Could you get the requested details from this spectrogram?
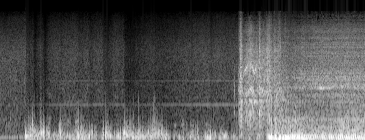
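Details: Ford van start after fixing a faulty positive battery terminal that caused intermittent no-starts: a few seconds of rough cranking, then the engine catches cleanly and settles into a steady, even idle, a normal start.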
